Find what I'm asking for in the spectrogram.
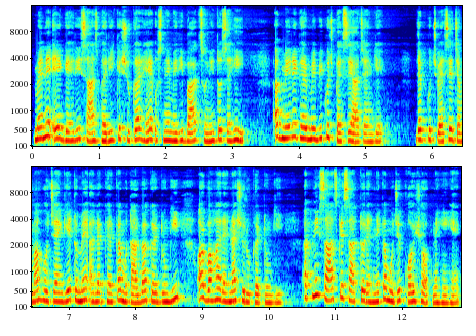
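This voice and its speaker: A woman reading a first-person moral story as scripted narration, with a steady storytelling delivery. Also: a little high.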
